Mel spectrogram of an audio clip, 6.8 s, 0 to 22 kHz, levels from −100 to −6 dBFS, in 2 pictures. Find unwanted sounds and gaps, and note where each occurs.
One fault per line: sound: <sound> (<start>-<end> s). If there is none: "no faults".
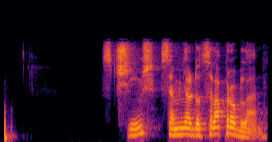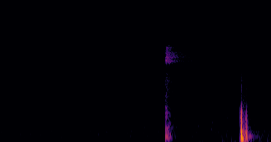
no faults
